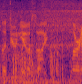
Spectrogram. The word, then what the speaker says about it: Atunyote: I've ever seen because it's actually called the dunyo so I learned how to say it we're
